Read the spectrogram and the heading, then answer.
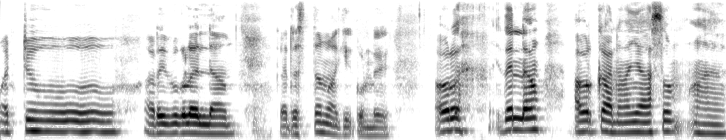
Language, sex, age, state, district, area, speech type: Malayalam, male, 30-45, Kerala, Kozhikode, rural, spontaneous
